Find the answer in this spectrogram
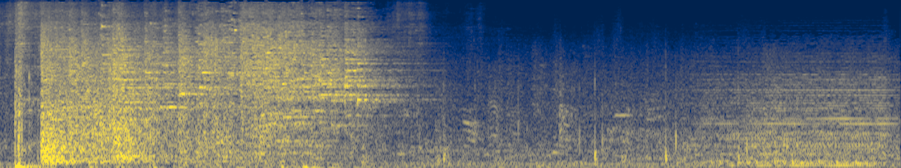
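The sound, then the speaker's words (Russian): Shop window glass shatters as a pushed shopping cart crashes into it: a loud, dense crash that lasts several seconds, then scattered pieces tinkling and settling more quietly. “Она толкает тележку, и та въезжает прямо в витрину магазина.”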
